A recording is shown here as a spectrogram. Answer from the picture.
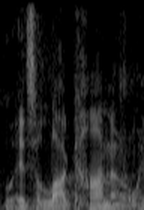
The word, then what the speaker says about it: lagchano: The obtained, and that actually that Greek word for obtained is lakano, is how it's pronounced. But lakano, L-A-G-C-H-N-O, A-N-O, actually, L-A-G-C-H-A-N-O.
